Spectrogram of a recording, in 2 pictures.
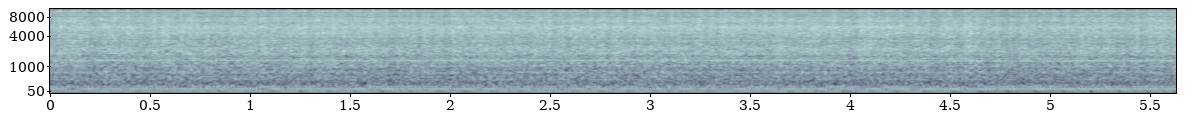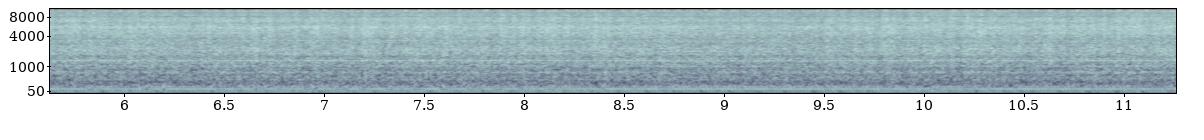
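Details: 1995 Ford F250 (OBS) first fire-up, radiator freshly filled with antifreeze, air inlet box not fitted: deep, steady idle with an even, smooth beat and no knocks or misses; the freshly started engine sounds healthy.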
